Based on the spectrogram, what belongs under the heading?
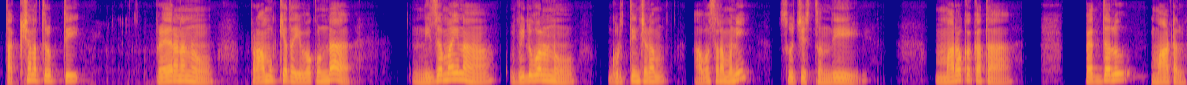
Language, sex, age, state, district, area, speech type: Telugu, male, 30-45, Andhra Pradesh, Anantapur, urban, spontaneous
